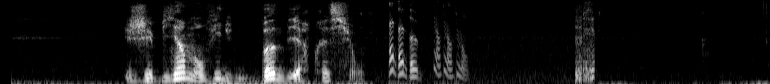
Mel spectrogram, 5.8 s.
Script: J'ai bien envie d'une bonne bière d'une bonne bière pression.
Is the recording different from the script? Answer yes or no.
yes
